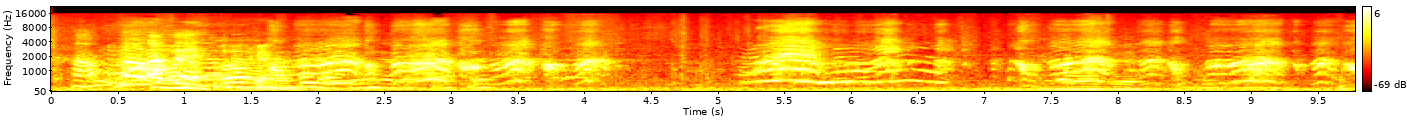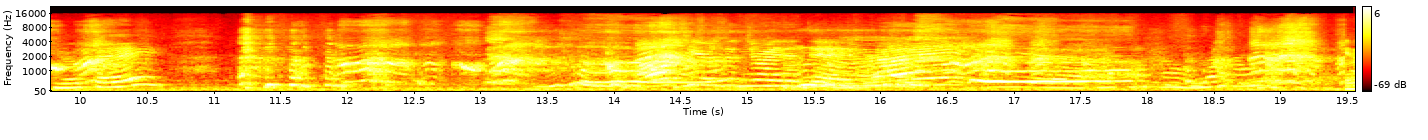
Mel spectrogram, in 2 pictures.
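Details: Loud, repeated, high-pitched wailing cries from a newborn boy just after a natural, unmedicated hospital birth with underwater pushing, with adult talk and room noise around it; a normal newborn cry.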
